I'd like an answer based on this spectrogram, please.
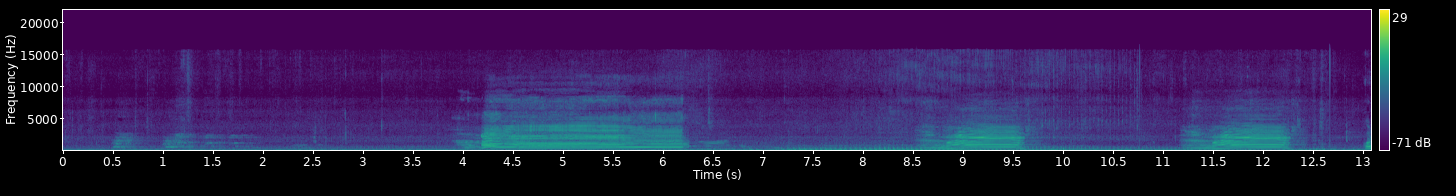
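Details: Cow lowing against a low background hum: one long, level moo about two seconds long, then two shorter moos that rise and fall in pitch, spaced a few seconds apart.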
